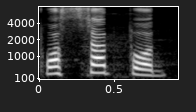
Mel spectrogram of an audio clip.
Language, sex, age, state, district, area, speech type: Bengali, female, 18-30, West Bengal, Paschim Medinipur, rural, read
